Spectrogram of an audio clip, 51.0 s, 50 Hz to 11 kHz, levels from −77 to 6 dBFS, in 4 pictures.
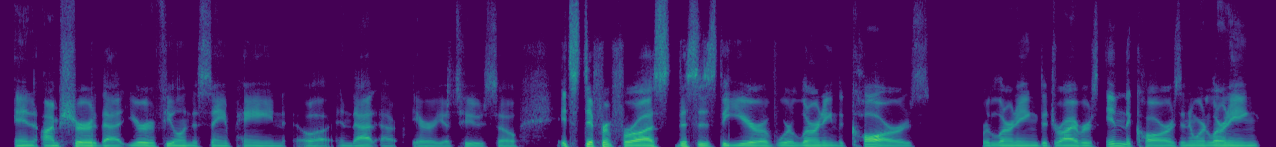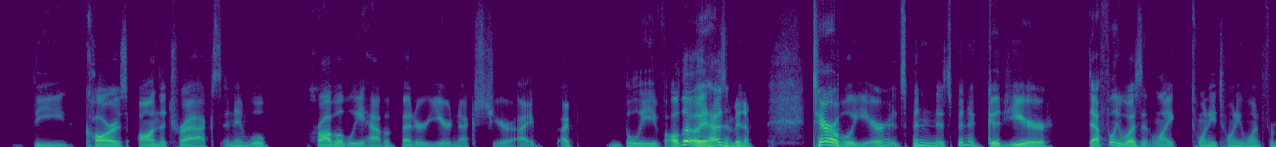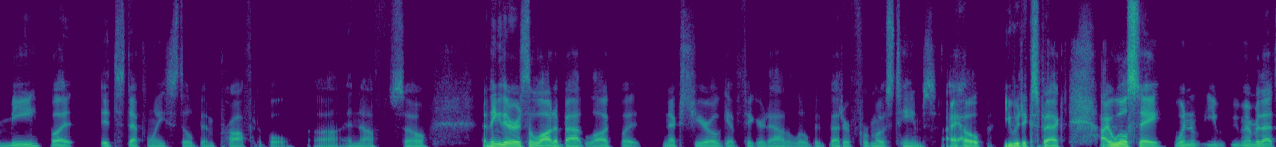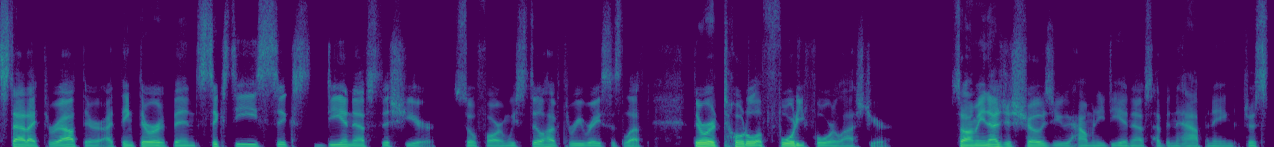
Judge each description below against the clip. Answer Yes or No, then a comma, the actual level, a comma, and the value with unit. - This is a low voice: Yes, low, 100 Hz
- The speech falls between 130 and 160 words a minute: No, average, 195 wpm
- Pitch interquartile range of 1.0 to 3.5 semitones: No, average, 4.0 semitones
